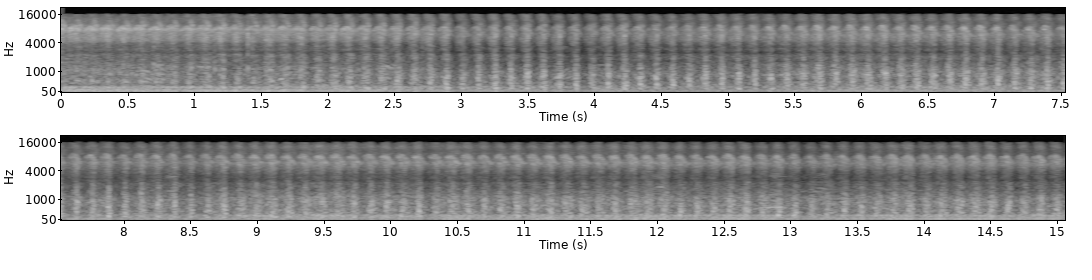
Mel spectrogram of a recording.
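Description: Small helicopter idling on the ground with its main rotor turning, close by: a rapid, even chopping of the rotor blades over a steady engine hum.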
